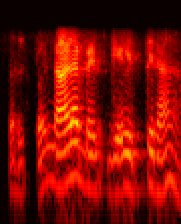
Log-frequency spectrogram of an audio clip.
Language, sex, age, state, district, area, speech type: Kannada, female, 45-60, Karnataka, Koppal, rural, conversation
